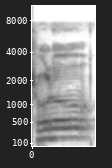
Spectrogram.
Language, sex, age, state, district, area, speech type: Hindi, male, 60+, Uttar Pradesh, Mau, rural, read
